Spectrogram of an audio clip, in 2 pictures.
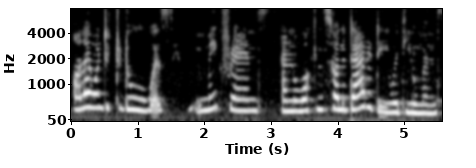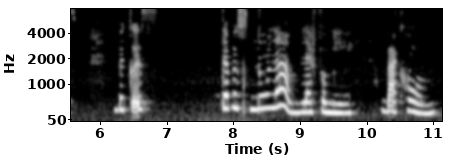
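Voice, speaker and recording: High, creaky, lovesick demon girl, played by a woman. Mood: sad, wounded. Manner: slow, breathy, halting, with soft giggles. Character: shy lovesick yandere demon girl, lonely and obsessive. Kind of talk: ASMR roleplay, intimate monologue to the listener.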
